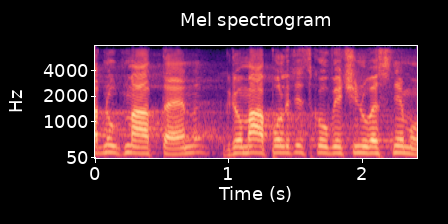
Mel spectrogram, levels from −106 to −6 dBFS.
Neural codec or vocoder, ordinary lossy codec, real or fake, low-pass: none; Opus, 64 kbps; real; 7.2 kHz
